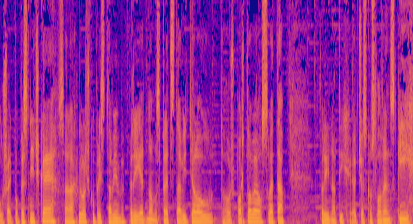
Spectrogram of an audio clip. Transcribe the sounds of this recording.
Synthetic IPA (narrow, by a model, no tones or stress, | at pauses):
uʒa̰jpɔpɛsɲit͡ʃkɛsanaxʋiːlɔt͡ʃkupɾist̪aʋiːmɛpɾijɛd̪nɔmspɾɛt̪st̪aʋicɛlɔʊt̪ɔɦɔʃpɔɾt̪ɔʋɛːɦɔsʋɛt̪a | kt̪ɔɾiːnat̪iːxt͡ʃɛskɔslɔʋɛnskiːx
